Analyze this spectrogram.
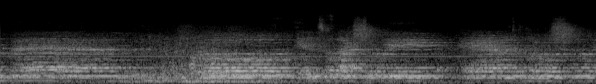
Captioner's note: audience laughs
